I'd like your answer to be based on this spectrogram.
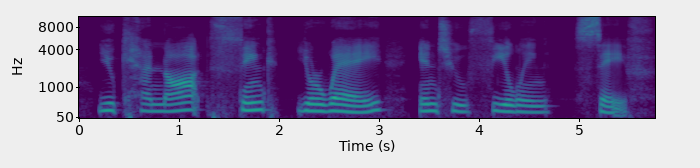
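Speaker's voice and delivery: slow, deliberate, each word drawn out. Announcing to listeners that this point comes slowly, said slowly. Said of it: "I'm going to say this slowly".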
